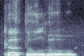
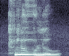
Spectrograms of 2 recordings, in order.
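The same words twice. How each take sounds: First: The word is said in more than two syllables. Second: The word is said in two syllables. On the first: The speaker calls it wrong. "It's not Cthulhu" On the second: The speaker calls it right. "two syllables"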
